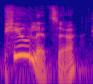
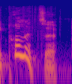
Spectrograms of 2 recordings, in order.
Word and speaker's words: Pulitzer: Although many people pronounce it Pulitzer, the correct pronunciation is actually Pulitzer.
